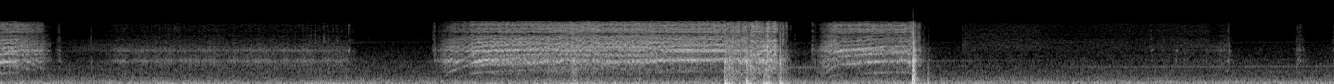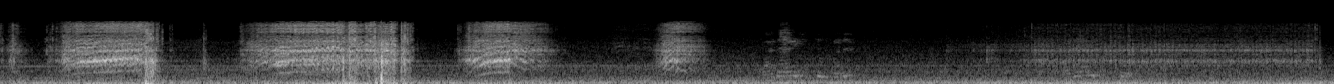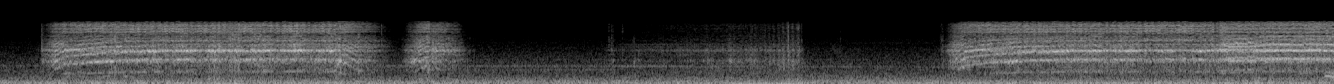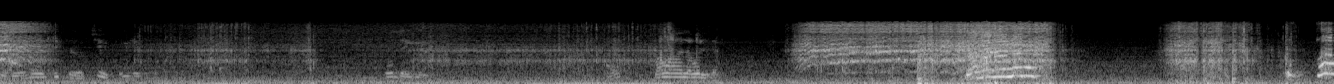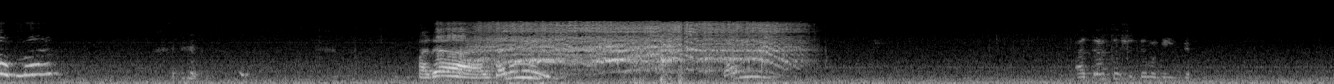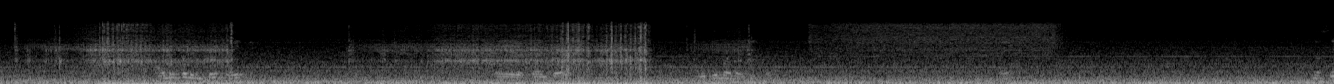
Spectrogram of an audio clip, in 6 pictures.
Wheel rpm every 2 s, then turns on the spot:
20, 10, 110, 140, 60, 0, 10, 60, 90, 20, 0, 0, 20, 60, 150, 30, 0, 10, 130, 160, 20, 10, 20, 10, 140, 50, 10, 0, 10, 130, 90, 0, 0, 10, 20, 10, 10, 0, 0, 0.
0-4 14-18 24-26 44-46 66-74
